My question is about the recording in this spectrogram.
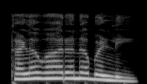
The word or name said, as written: ತಳವಾರನಬಳ್ಳಿ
